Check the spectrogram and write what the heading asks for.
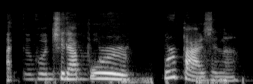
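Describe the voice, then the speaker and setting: Woman hosting a video call, higher voice. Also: normal speed. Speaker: online meeting host.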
